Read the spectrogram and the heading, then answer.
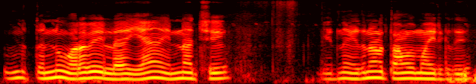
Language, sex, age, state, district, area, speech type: Tamil, male, 18-30, Tamil Nadu, Tiruppur, rural, spontaneous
